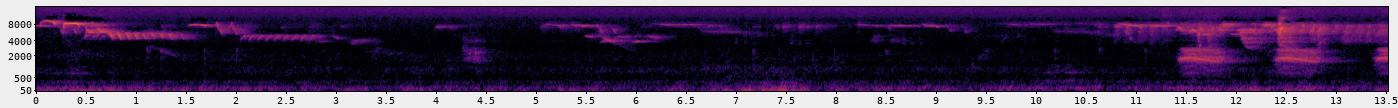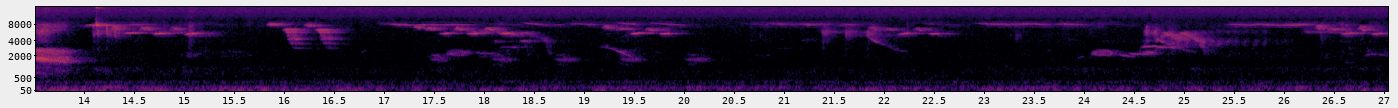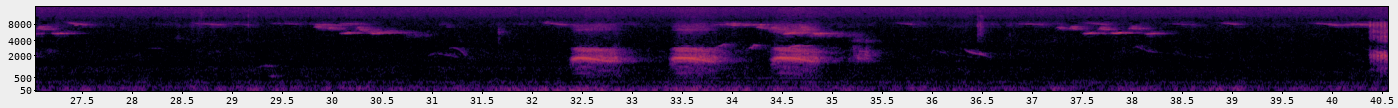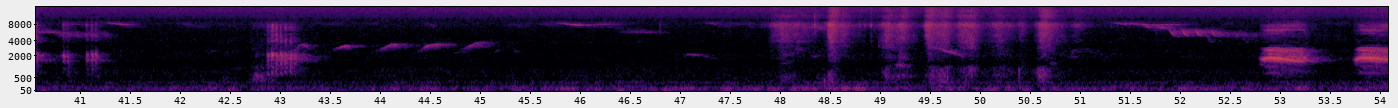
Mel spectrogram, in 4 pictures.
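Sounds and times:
crow cawing: 11.4 - 13.9, 32.4 - 34.9, 52.8 - 54.0
small birds chirping: 47.9 - 52.6.

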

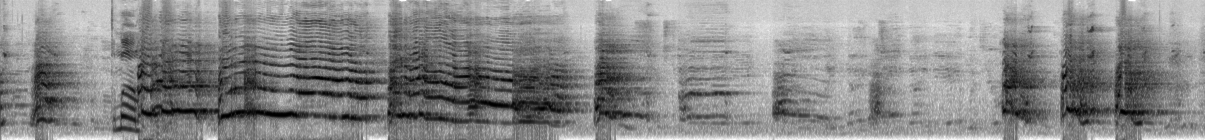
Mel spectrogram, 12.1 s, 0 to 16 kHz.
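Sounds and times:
dog howling: 1.4 - 9.0.

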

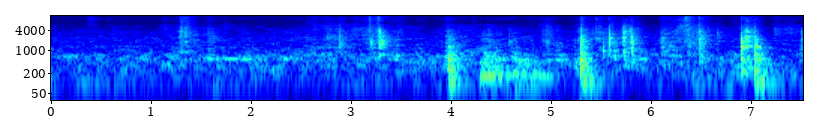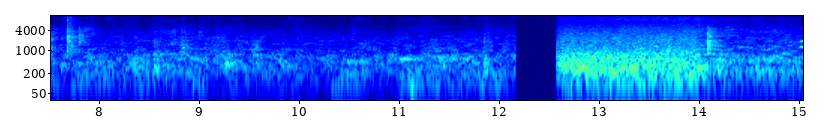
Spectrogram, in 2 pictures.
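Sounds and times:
paper rustling: 2.6 - 3.6, 4.9 - 8.0.

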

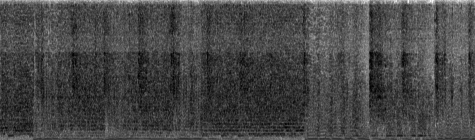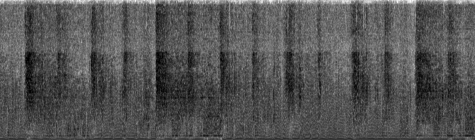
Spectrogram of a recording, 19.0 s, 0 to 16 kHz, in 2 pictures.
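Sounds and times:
overdriven percussion-heavy music: 0.0 - 19.0.

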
